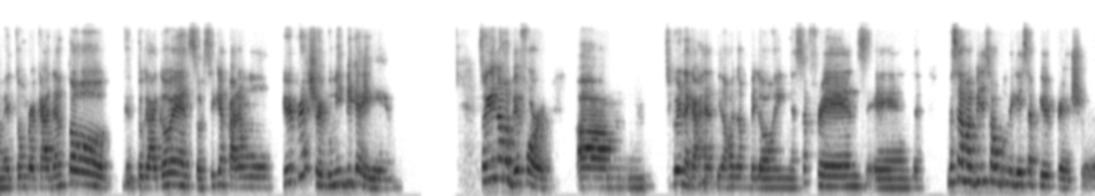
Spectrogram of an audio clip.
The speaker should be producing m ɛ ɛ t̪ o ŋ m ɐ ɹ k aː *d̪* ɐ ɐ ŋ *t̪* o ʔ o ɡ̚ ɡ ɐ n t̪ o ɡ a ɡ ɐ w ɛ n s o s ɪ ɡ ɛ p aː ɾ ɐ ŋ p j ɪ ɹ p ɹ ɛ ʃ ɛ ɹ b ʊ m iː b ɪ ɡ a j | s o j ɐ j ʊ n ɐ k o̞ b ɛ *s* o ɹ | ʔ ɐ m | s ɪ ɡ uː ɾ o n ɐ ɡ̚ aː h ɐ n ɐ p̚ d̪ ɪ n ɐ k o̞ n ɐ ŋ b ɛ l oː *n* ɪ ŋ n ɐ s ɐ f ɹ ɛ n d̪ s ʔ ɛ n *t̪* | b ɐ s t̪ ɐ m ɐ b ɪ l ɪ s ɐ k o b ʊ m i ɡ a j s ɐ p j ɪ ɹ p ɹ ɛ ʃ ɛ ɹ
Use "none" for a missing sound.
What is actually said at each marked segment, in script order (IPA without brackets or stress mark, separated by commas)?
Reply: d̪, t̪, f, ŋ, d̪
